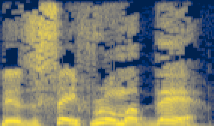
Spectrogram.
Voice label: misc directional, coach, survivor voice

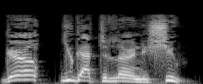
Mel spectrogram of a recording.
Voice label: friendly fire female, player survivor voice; source engine; left 4 dead 2

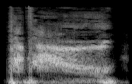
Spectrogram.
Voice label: soldier kaboom; video games; source engine; tf; mvm

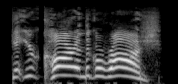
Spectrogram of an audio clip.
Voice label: get car in garage, female; Source Engine; video game; coast; barn

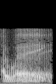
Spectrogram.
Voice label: "away", vox; Source Engine; bshift

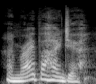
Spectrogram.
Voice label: im with you, teengirl; voice; source engine; left 4 dead 2; survivor

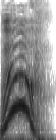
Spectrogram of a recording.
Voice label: positive noise; source engine; left 4 dead 2; survivor; producer

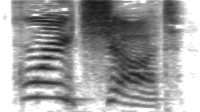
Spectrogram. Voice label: nice shot, teen girl voice; survivor voice

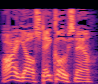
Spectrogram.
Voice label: stay together, mechanic

